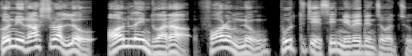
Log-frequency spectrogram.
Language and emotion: Telugu, neutral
